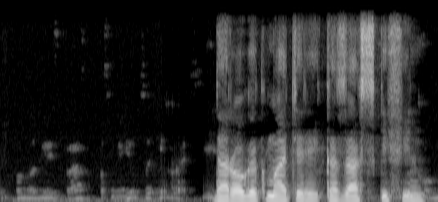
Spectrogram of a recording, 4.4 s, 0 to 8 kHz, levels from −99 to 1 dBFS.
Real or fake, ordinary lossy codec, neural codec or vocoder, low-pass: real; none; none; 7.2 kHz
